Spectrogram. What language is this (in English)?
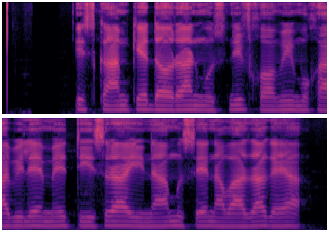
Urdu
